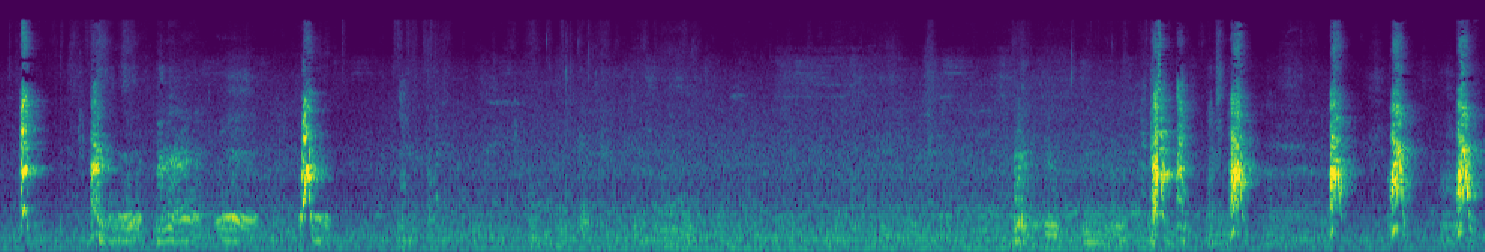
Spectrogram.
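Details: Pet Corgi Penelope VonFluffyPants and Dachshund Kona Kahuna in a playful argument over who gets the bed; a few sharp barks open the scene, a long quiet middle follows, then a quick volley of repeated yaps near the end, with voices in the background.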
